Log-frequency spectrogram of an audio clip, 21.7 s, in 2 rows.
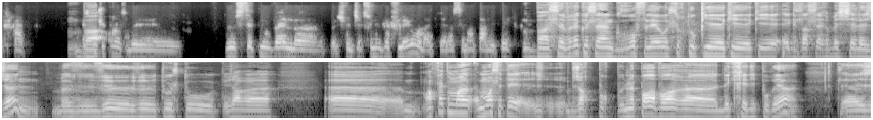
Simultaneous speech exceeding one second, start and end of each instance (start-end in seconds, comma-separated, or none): none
